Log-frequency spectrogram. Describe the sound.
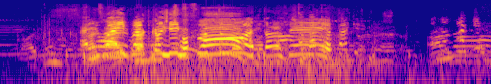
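Several excited children chatter and squeal at once while walking up into the mountains at the border of the Alps and Provence in France, their high, overlapping voices loud for a few seconds before dropping briefly, then picking up again.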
